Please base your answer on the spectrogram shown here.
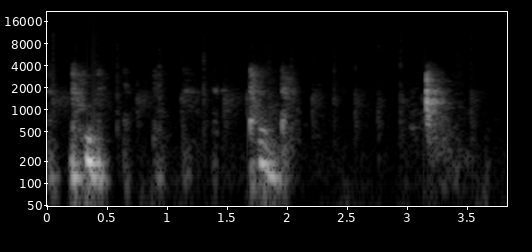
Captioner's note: claps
